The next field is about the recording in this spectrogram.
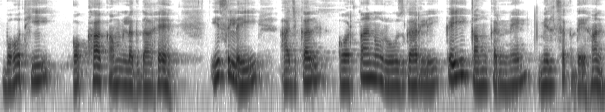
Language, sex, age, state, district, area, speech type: Punjabi, female, 60+, Punjab, Jalandhar, urban, spontaneous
